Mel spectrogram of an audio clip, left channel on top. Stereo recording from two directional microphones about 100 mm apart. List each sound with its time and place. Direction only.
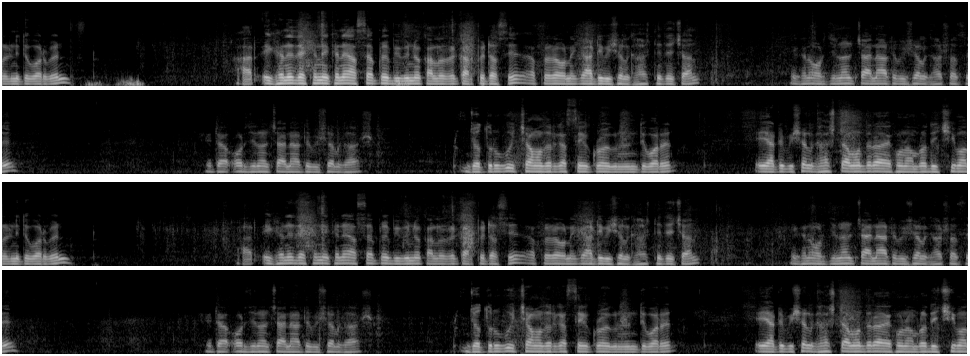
0.0 s speech: 15° left (ahead or behind)
2.5 s speech: 90° left
3.9 s speech: 50° left (ahead or behind); by 6.7 s 25° left (ahead or behind)
7.9 s speech: 5° right (ahead or behind)
8.1 s speech: 15° left (ahead or behind)
11.7 s speech: centre (ahead or behind)
14.7 s speech: 20° left (ahead or behind)
17.2 s speech: 5° left (ahead or behind)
